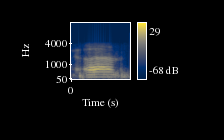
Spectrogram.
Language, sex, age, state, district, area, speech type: Manipuri, male, 45-60, Manipur, Kangpokpi, urban, conversation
